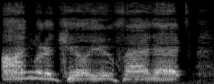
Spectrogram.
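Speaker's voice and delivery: very high, angry, mildly yelled, furious tone. Retelling how a man who dived onto the stage grabbed the speaker and screamed: retelling a scream. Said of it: "started screaming".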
